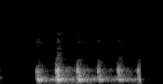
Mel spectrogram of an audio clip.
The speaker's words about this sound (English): Yet another knock on the door, right? Promising of everlasting life.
